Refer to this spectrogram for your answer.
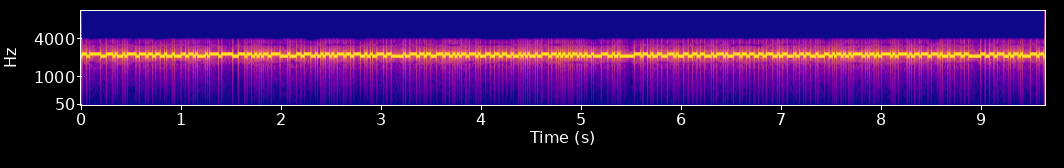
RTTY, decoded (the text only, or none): THE PUGET SOUND NAVAL SHIPYARD, WHICH INCLUDED HAVING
